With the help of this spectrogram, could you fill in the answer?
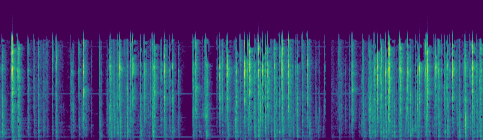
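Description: Rapid fingertip and long coffin-nail taps on a backlit, typewriter-style mechanical keyboard with round brown plastic keycaps on a dark frame. The clicks are bright, sharp and very short. They come in quick bursts with brief pauses between them.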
